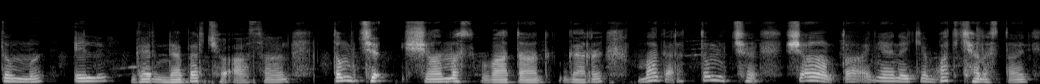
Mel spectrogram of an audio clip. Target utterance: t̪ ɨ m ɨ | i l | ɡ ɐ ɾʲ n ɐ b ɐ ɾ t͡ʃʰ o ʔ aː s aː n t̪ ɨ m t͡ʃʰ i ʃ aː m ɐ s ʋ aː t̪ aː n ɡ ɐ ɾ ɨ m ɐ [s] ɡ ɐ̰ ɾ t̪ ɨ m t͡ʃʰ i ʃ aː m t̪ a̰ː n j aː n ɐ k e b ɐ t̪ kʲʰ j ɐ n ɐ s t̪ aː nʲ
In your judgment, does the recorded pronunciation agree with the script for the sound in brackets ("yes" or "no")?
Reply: no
